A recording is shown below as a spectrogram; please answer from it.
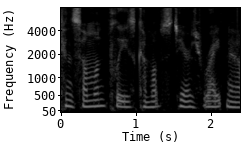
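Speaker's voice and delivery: put-on, very quiet voice. Retelling paging people in the house instead of yelling, speaking very quietly. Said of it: "And I very quietly say".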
